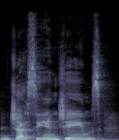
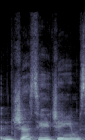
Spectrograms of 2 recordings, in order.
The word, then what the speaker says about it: Jessie James: by a company called Jesse and James handbags I pronounced that wrong it's called Jessie James handbags not Jessie and James handbags so depending on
